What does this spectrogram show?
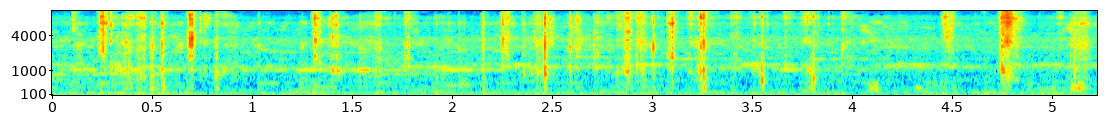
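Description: Close-miked chewing and mouth sounds of someone eating grilled pork rib meat: an irregular run of sharp wet clicks and smacks, several a second, over faint background music.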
